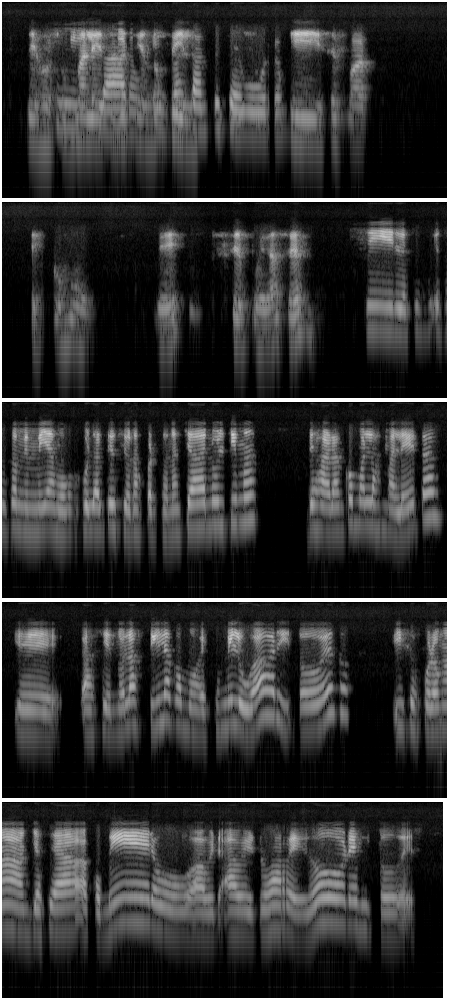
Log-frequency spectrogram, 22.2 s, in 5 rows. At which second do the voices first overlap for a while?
0.6 s

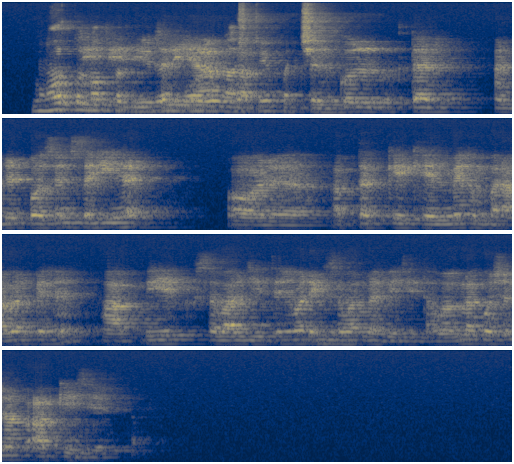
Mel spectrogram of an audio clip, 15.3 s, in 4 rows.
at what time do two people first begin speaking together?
0.6 s

